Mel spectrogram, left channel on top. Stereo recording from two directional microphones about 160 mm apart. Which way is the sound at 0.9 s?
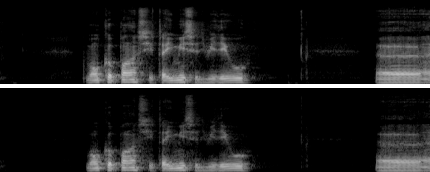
5° right (ahead or behind).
